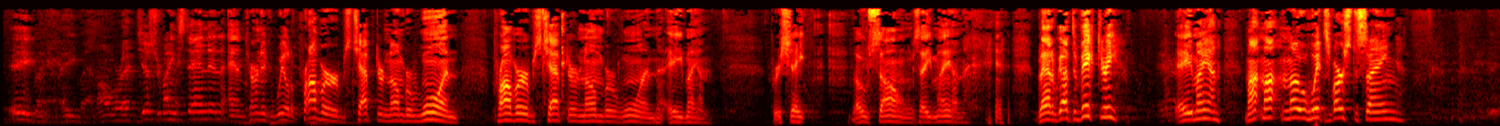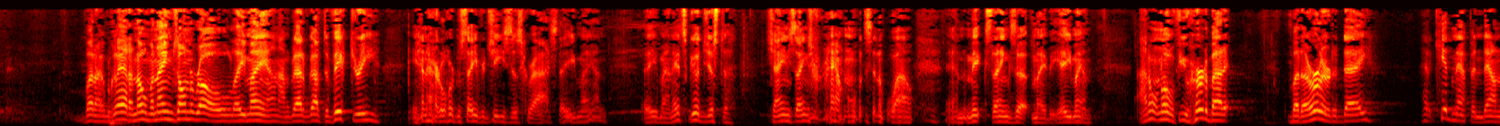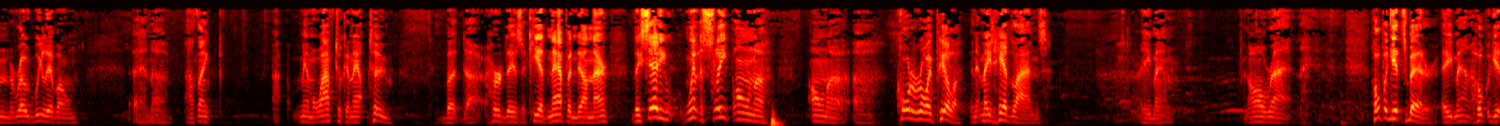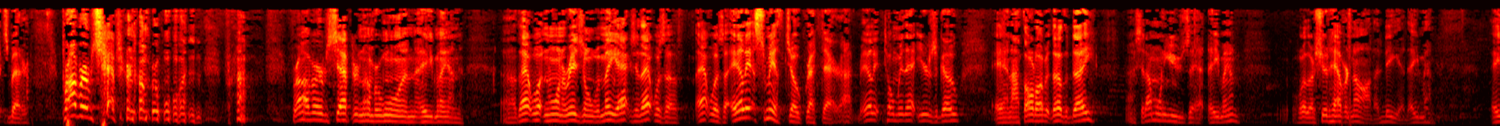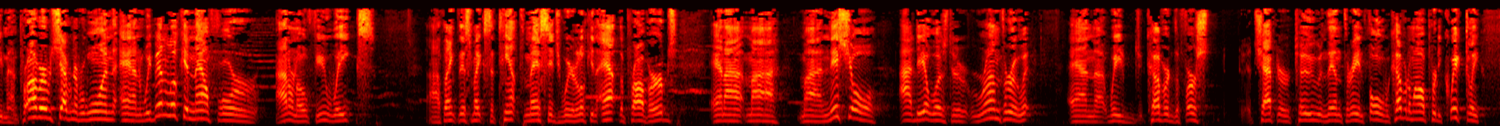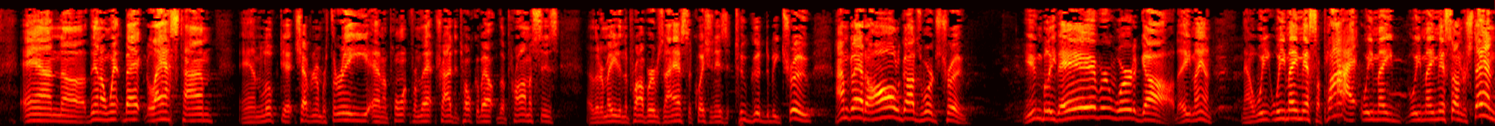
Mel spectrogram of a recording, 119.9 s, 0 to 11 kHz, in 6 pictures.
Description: Passage: Proverbs 1:10-16 Service: Sunday Evening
